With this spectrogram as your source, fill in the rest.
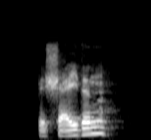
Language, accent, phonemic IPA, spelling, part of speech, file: German, Austria, /bəˈʃaɪ̯dən/, bescheiden, adjective / verb, De-at-bescheiden.ogg
- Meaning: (adjective) 1. modest, humble (of a person) 2. limited, disappointing, little (of qualities, especially success/growth) 3. euphemistic form of beschissen (“shitty”)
